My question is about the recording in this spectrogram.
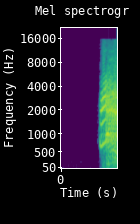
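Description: A single sudden sneeze bursts out after half a second of silence, loud and breathy with a voiced, strained edge.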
